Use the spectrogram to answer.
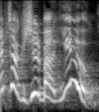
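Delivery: high-pitched mock outrage; indignant comeback. Host turning on a commenter, mock indignant. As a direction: throw it back in hammed-up indignation.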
